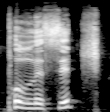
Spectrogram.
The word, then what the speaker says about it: Pulisic: I'm going to pronounce it right, like Kristen Pulisic with a ch, not a k.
